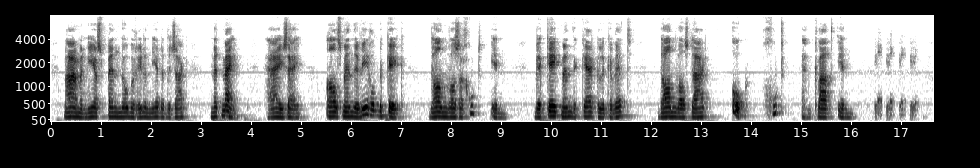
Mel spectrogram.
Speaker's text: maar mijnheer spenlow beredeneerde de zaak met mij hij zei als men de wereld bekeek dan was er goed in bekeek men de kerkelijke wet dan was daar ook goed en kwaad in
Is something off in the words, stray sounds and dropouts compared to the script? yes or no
yes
